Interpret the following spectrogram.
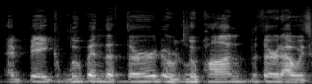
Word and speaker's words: Lupin: i've never been a big lupin iii or lupone the third i always called it lupin i know i'm mispronouncing it it's lupon uh but i've been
